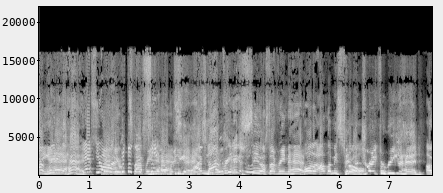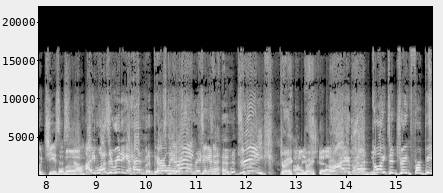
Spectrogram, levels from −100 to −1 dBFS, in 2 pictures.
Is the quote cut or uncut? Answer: uncut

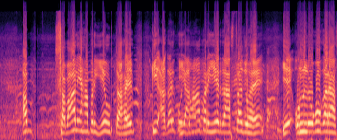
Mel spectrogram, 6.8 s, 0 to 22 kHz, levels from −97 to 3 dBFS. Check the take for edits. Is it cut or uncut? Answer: cut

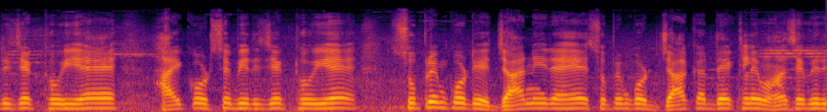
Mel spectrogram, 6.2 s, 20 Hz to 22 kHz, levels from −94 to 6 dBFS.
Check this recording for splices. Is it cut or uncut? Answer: uncut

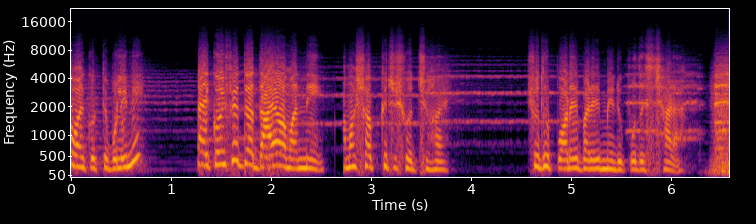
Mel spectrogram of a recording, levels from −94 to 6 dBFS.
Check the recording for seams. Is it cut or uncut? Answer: cut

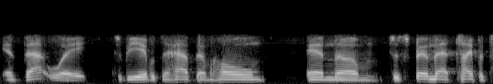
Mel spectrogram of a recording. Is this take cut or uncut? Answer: cut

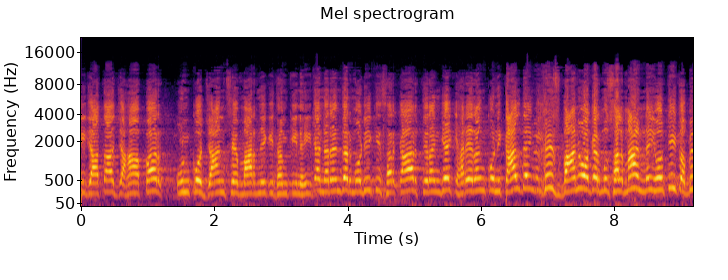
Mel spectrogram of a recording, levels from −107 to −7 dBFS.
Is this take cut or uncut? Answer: cut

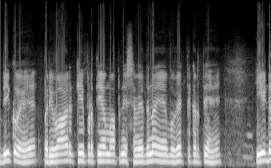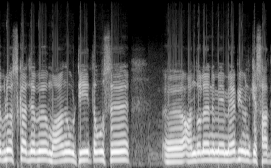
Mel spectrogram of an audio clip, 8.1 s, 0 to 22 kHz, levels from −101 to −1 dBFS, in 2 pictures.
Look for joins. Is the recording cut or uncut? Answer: uncut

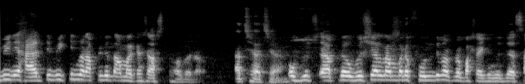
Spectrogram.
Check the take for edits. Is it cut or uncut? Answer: uncut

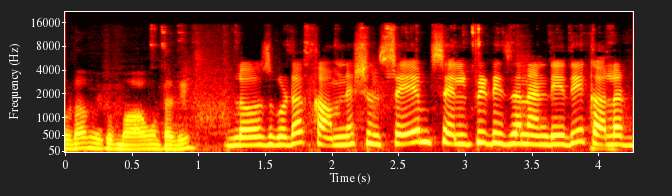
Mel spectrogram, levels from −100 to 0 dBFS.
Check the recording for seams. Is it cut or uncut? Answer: uncut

